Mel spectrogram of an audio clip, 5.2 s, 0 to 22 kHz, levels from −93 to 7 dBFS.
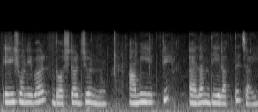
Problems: none marked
